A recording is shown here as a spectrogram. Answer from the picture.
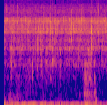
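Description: Underwater ambience heard through a camera underwater: a steady low rumble with scattered sharp clicks and crackle, and a short gurgling whoosh near the end.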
